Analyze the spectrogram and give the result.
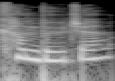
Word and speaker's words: kombucha: It's pronounced kombucha. – Oh, whatever. – Not kombucha. Ugh.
